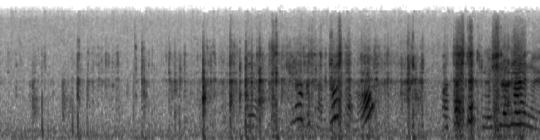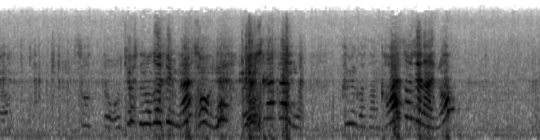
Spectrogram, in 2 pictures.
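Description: Several teenage girls chat with animation.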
